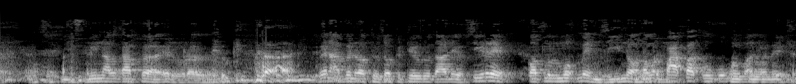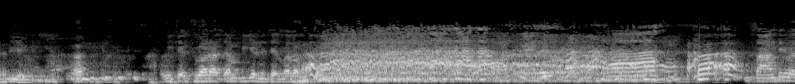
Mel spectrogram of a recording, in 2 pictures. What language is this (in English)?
Malay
